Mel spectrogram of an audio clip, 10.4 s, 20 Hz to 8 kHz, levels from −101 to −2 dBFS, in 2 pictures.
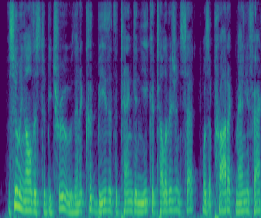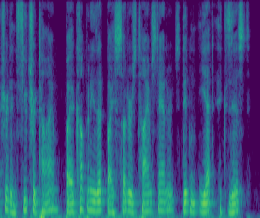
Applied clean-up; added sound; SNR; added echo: none; none; none; none.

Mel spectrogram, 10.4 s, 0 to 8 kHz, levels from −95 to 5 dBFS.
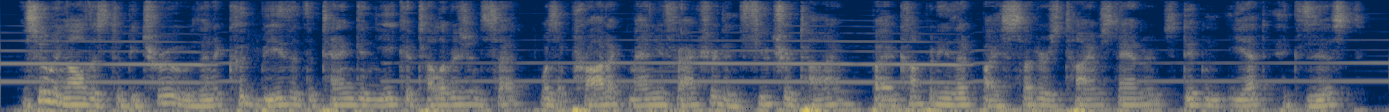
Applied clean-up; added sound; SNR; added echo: none; Wind instrument, woodwind instrument; 15 dB; reverberation time 0.2 s.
